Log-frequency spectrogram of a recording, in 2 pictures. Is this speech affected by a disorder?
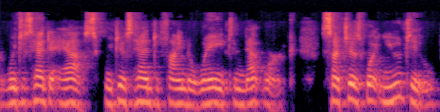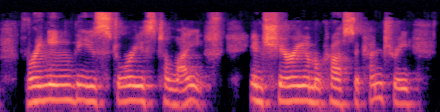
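Yes: cleft lip and palate; congenital.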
